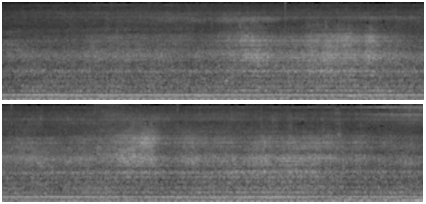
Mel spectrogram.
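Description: Goodyear Zeppelin NT airship flying overhead, its propeller engines making a steady drone with one low held tone.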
